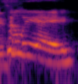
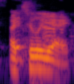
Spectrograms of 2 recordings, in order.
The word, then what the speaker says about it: Atelier: Atelier. Atelier. It's Okay. French for like design house.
